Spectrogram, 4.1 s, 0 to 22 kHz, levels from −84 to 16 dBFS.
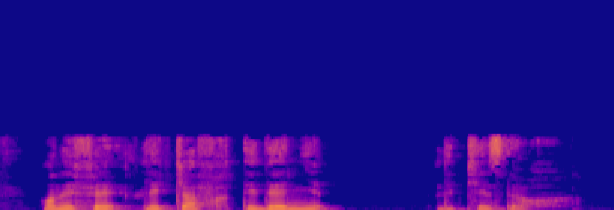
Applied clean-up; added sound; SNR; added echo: none; none; none; none.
